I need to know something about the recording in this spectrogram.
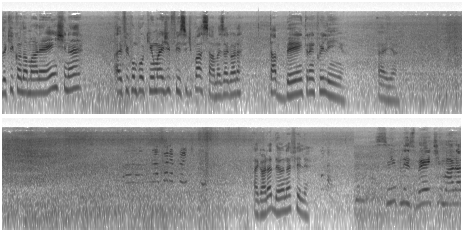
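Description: Waves crash and wash over rocks and sand.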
